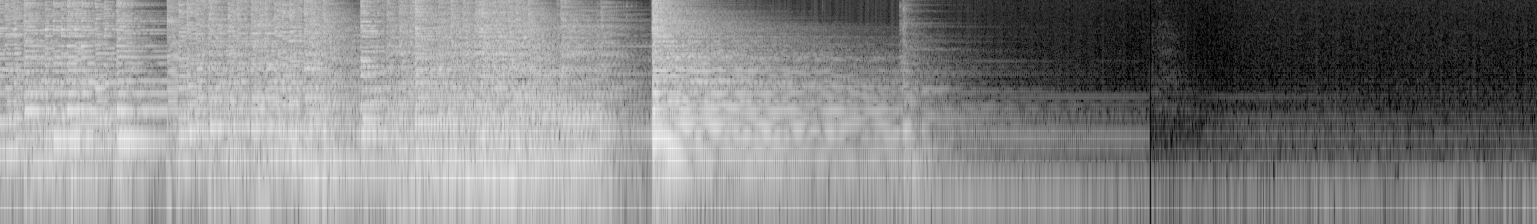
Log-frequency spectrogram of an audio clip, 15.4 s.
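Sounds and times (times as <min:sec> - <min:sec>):
prelude and fugue on keyboard: 0:00.0 - 0:11.3.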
